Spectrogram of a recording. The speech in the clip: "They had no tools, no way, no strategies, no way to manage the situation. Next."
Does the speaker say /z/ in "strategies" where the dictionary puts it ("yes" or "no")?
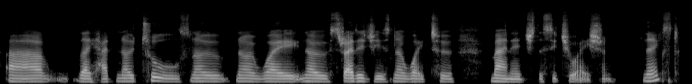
yes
